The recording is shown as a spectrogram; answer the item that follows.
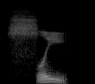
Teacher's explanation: sod ketika kasroh tetap dibaca tebal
